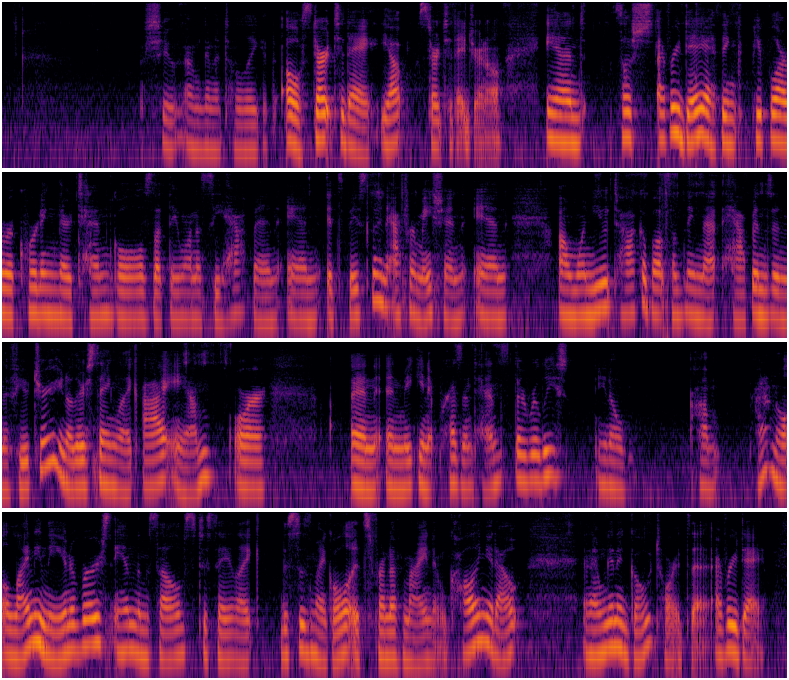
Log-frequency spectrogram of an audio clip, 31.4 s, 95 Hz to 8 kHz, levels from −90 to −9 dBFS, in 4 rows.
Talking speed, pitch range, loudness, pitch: 185 wpm, 160-195 Hz, -40 LUFS, 175 Hz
